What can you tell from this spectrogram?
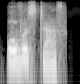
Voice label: "overstaff", Indian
